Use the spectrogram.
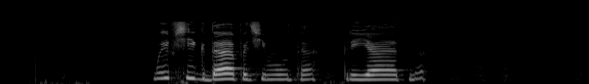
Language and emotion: Russian, positive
